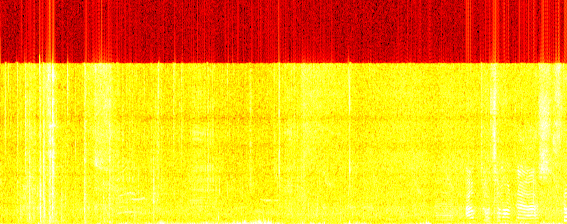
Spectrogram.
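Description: Irregular low rumble and rattle of a four-wheel pedal cart rolling along a paved path, with wind buffeting the microphone. A child's voice comes in near the end.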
